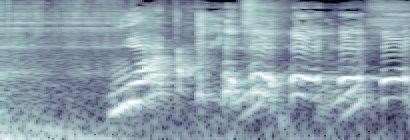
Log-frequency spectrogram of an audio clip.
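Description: A high-pitched animated character's voice giggling in quick, repeated rising-and-falling notes, starting about half a second in, after the trailer's music and noise cut off.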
